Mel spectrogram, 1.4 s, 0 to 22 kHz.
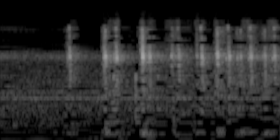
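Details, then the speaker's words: ABS M1 mechanical keyboard spacebar after the squeak fix, done by levering the switch offset and letting it reseat on each side: light, crisp key clicks with no squeak or drag. Normal keyswitch operation. "once you do that you'll notice the squeaking is gone"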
